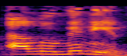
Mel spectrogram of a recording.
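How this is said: It is said with five syllables, British style.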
